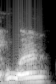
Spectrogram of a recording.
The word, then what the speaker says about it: Juan: Se escreve Juan, se lê Juan.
